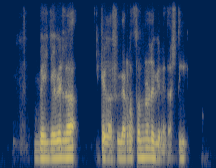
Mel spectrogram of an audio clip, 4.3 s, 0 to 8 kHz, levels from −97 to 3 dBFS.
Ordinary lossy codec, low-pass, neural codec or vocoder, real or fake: Opus, 32 kbps; 7.2 kHz; codec, 32 kHz, 1.9 kbps, SNAC; fake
